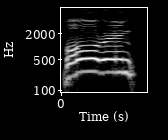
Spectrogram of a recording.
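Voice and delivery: very high, loud heckle; loud interjection. A narrator's reading. Lecturer cutting off a student's fact, loudly. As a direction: cut in loudly over the answer. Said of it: "Elodin interjected, cutting him off".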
